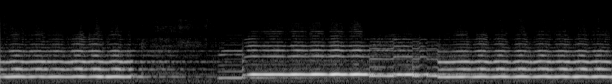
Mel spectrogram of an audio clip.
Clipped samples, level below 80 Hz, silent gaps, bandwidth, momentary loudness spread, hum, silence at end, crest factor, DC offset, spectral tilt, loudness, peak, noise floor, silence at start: under 0.1%; -64 dBFS; none; 6.4 kHz; 10 LU; none; 0 s; 12 dB; under 0.1%; -6 dB/octave; -19 LUFS; -8 dBFS; -44 dBFS; 0 s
